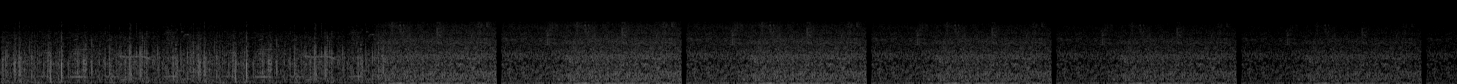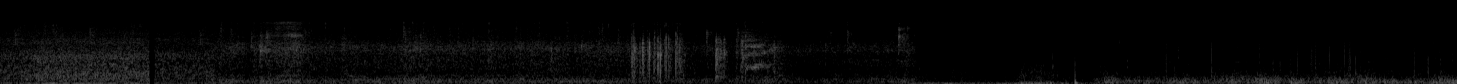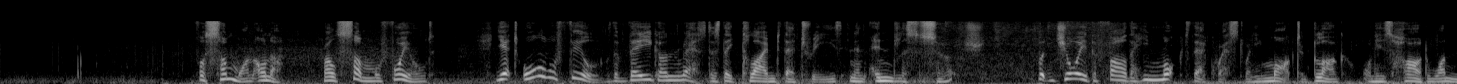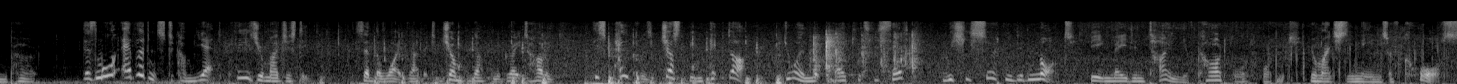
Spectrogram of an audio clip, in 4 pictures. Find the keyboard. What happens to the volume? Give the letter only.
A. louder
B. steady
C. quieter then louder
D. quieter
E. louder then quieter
A.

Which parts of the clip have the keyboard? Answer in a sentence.
You can hear the keyboard from 45.5 to 53.0 s.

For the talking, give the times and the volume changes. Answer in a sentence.
The talking can be heard from 30.8 to 58.2 s, at a steady volume.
